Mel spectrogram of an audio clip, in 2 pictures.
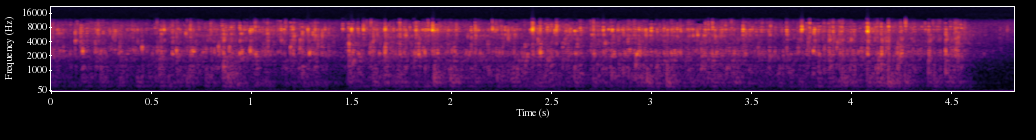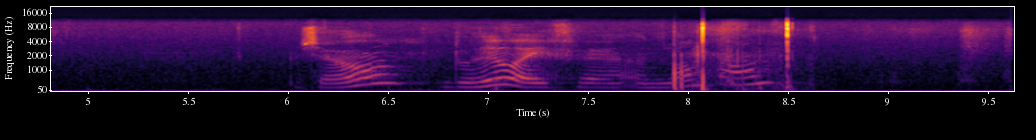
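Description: A metal sink strainer clinks and scrapes against a steel sink.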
